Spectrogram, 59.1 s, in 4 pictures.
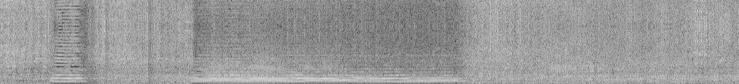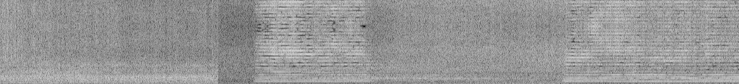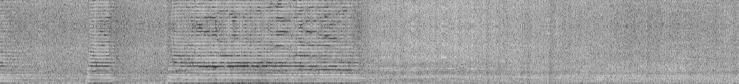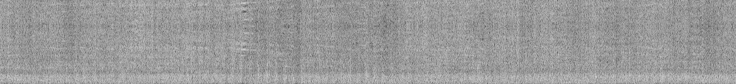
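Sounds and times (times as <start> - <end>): train rumble: 0.0 - 59.0
locomotive horn blasts: 1.0 - 2.0, 3.8 - 9.5, 19.8 - 24.8, 26.0 - 30.5, 31.3 - 32.2, 32.9 - 42.4.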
